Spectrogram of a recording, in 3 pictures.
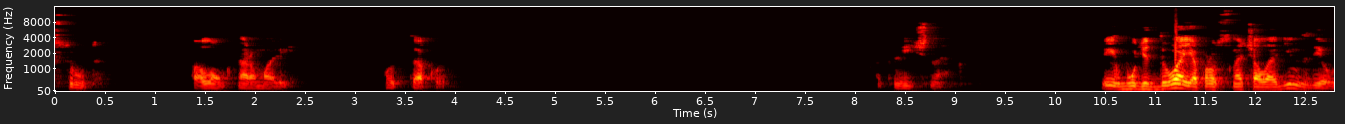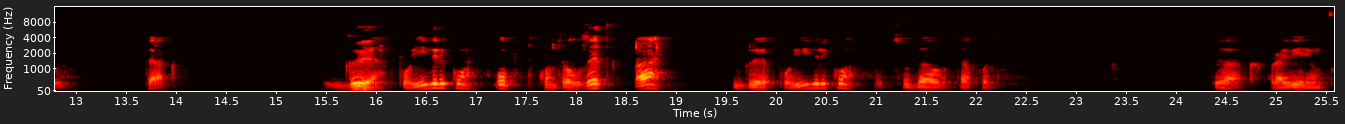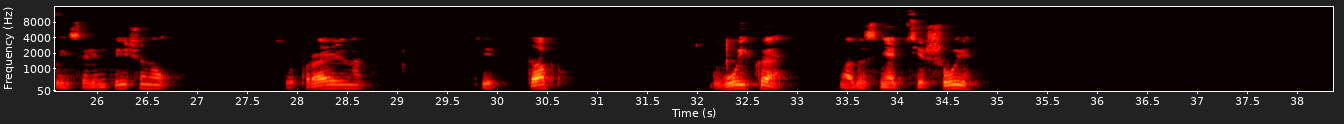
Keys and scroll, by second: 15.2 g, 17.1 ctrl+z, 17.9 a, 18.9 g, 31.3 2.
